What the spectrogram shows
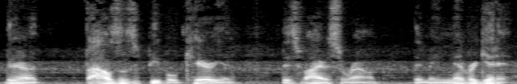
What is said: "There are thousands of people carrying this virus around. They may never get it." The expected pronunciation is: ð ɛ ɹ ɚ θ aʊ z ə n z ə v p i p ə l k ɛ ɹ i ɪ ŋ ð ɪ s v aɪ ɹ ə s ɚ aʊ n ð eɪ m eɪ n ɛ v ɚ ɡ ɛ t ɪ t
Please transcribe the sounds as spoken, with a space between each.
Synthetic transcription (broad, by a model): ð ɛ ɹ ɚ θ aʊ z ə n z ə v p i p l k ɛ ɹ i ɪ ŋ ð ɪ s v aɪ ɹ ə s ɚ aʊ n ð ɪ m eɪ n ɛ v ɚ ɡ ɛ t ɪ t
